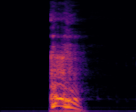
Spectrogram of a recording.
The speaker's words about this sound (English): hear him just sort of taking a couple sniffs.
